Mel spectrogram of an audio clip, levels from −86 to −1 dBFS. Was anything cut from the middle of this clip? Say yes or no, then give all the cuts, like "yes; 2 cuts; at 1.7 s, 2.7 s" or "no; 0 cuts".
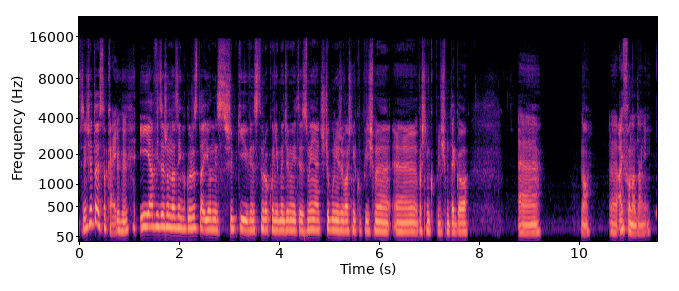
no; 0 cuts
